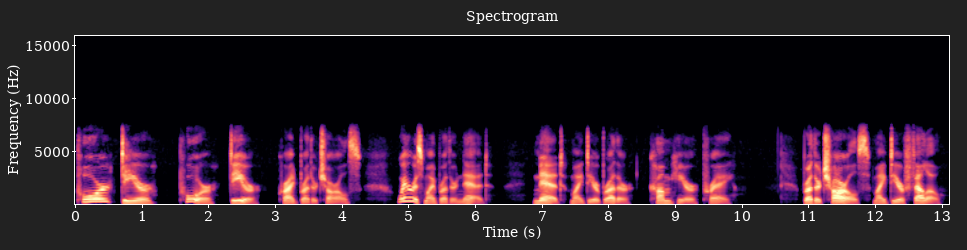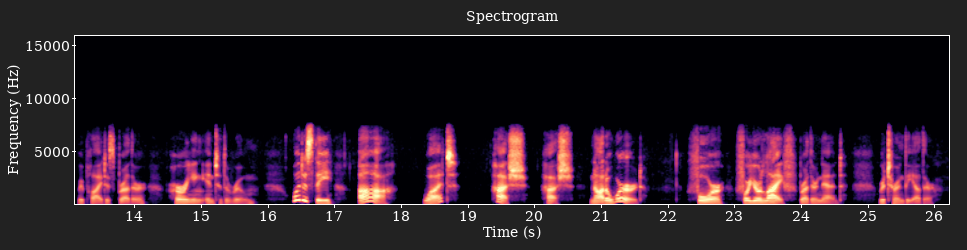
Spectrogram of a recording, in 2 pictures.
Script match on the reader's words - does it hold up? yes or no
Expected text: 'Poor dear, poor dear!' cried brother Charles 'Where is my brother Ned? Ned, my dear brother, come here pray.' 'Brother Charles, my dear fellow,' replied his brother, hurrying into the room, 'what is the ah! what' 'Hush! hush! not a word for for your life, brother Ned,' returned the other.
yes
